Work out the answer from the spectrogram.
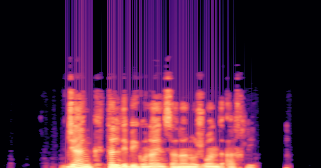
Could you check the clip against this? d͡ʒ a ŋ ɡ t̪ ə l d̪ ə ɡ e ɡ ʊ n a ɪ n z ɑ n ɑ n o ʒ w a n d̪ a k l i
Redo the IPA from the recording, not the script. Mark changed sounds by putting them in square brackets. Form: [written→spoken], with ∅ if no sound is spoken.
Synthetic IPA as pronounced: d͡ʒ a ŋ ɡ t̪ ə l d̪ ə [ɡ→b] e ɡ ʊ n [a→ɑ] ɪ n [z→s] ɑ n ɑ n o ʒ w a n d̪ a [k→x] l i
